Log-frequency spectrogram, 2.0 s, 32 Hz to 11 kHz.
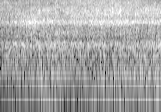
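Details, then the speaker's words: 1966 Ford Thunderbird V8 revived after years of neglect, no throttle linkage hooked up yet: smooth, even idle with a steady low rumble and no stumbles or ticking, purring better than in years. "but boy she's purring like a kitten I haven't heard it run this good I I can't remember when"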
